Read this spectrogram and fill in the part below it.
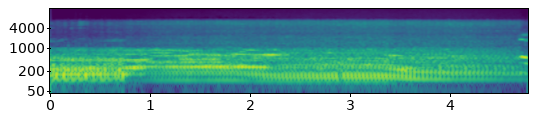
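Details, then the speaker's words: Ariens riding mower with a Briggs & Stratton 17.5 HP single-cylinder engine, sun-damaged, after carburetor cleaning: running at a steady pace with an even beat, no misfires, though it is spitting some oil. "running beautifully"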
